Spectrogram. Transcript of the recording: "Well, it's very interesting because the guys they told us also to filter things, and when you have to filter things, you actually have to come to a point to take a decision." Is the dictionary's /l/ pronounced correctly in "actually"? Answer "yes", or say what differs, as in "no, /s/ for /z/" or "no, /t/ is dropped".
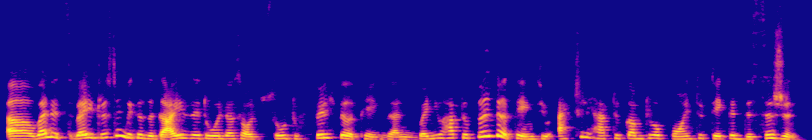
yes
